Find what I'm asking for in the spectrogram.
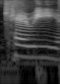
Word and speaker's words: Ceri: We've got plenty of time to work with names, and I always write it down and get my red pen out, mark out that hard C so they get it as Ceri,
